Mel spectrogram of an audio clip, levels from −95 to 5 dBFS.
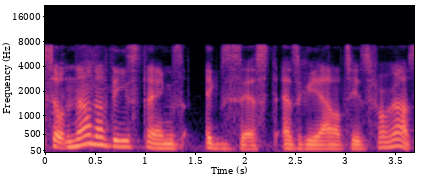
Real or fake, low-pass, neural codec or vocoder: real; 7.2 kHz; none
